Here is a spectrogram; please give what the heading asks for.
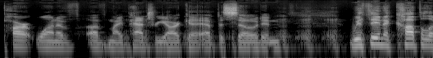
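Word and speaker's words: Patriarca: I hear uh patriarcha I hear lots of people say Raymond patriarcha pay pay and I have so many people that are like it's not pay it's p patriarcha and I'm like really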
